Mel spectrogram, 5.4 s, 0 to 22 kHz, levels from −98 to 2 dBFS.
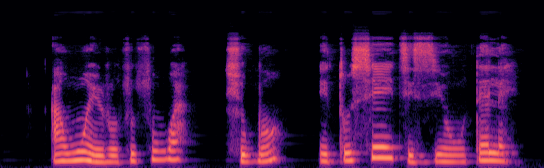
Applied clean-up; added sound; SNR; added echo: neural mask model DeepFilterNet 3.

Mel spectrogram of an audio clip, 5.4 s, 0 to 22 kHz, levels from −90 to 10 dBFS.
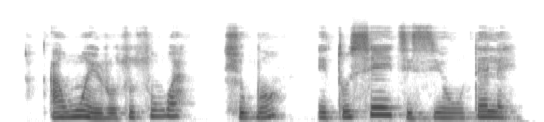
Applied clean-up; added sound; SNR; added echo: neural mask model Resemble Enhance denoiser.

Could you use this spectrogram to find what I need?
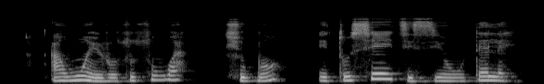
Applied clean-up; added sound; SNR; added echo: none; none; none; none.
